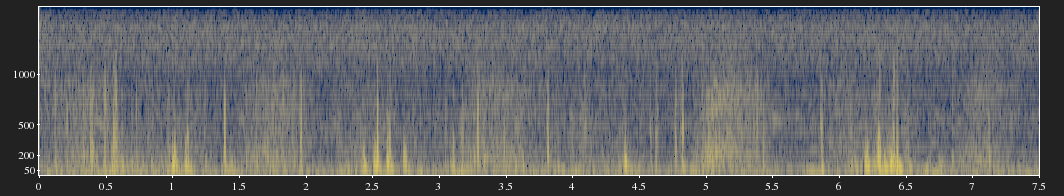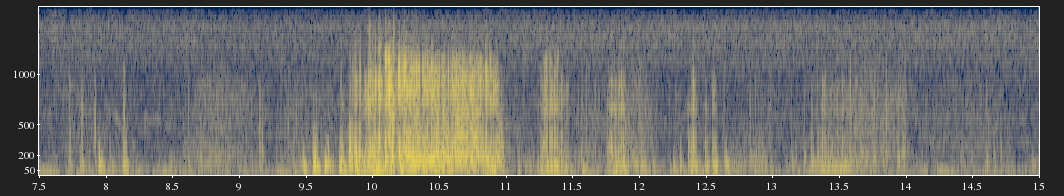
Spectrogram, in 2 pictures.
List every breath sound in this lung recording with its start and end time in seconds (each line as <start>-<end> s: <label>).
0.00-0.59 s: inhalation
0.64-1.23 s: exhalation
0.64-1.23 s: crackles
1.34-1.94 s: inhalation
2.22-2.83 s: exhalation
2.22-2.83 s: crackles
2.98-3.69 s: inhalation
4.74-5.51 s: inhalation
5.92-6.68 s: exhalation
5.92-6.68 s: crackles
6.69-7.46 s: inhalation
7.60-8.36 s: exhalation
7.60-8.36 s: crackles
8.48-9.25 s: inhalation
13.11-14.21 s: inhalation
